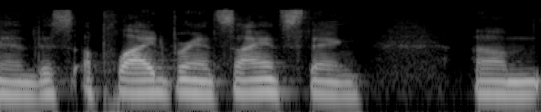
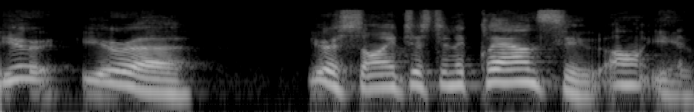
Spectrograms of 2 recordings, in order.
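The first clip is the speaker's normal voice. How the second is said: terrible fake Australian accent, pitched up; 8 semitones higher than usual. Quoting an Australian ex-rugby player from an ad agency, terrible Australian accent. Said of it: "it's my terrible Australian accent".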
